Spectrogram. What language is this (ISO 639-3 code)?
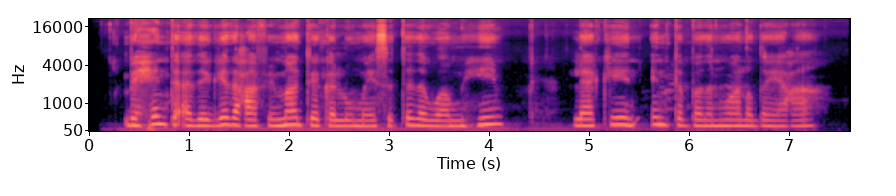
som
